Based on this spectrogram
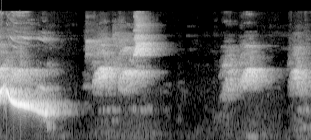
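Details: Morning routine of pet grey parrots: a clear whistle sliding downward opens, followed by three separate raspy, speech-like bursts with gaps of silence between them.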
